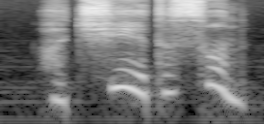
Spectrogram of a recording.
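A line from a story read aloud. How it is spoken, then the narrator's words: Whisper. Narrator (Russian): шепнула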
